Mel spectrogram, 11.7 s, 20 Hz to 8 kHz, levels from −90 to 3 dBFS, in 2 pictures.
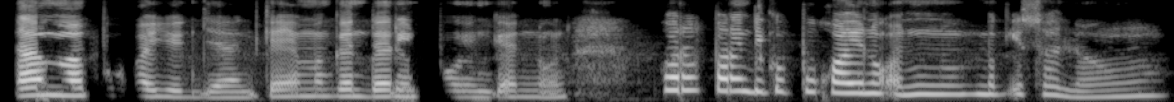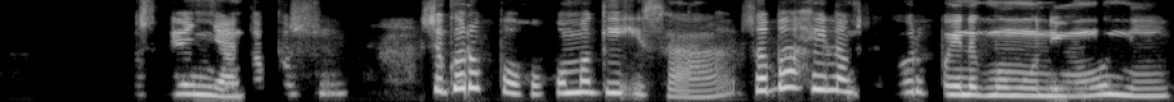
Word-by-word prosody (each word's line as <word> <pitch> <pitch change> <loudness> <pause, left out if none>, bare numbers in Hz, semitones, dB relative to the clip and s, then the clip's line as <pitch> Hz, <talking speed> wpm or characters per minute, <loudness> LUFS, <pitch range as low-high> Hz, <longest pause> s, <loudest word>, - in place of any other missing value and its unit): Tama 225 0 +7
po - - -25
kayo 190 -2 -1
diyan 170 -1 -6
kaya 195 +1 -1
maganda 200 -1 -1
rin 190 - +2 0.2
po 185 - -9
yung 175 -1 -9
gano'n 185 +1 -6 0.4
para 380 0 +3
parang 360 -1 +3
hindi 340 - +1
ko 340 -1 -6
po 335 - -4
kayo 305 -3 +5
ng 290 0 +1
ano 245 +2 -1 0.3
mag-isa 260 0 -3
lang 195 +4 -9 0.7
tapos 255 - -4
gan'yan, 245 -7 +2
tapos 240 +4 -9 0.6
siguro 420 +4 +4
po 300 -5 -1
ku 260 - -6
kung 300 +1 +2
mag-iisa 255 - -3
sa 365 - +4
bahay 440 -3 +3
lang 355 -2 +1
siguro 290 +4 -9
po 255 - -3
yung 245 -1 +5
nagmumuni-muni, 220 0 0
240 Hz, 180 wpm, -23 LUFS, 200-300 Hz, 0.7 s, Tama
